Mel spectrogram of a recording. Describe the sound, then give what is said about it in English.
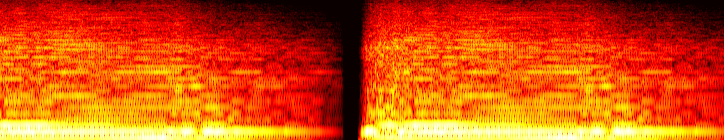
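Two long, loud censor tones with a short break between them, each a low, buzzy, horn-like blast lasting over three seconds. No speech is audible beneath them. “We're beeping all of that.”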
